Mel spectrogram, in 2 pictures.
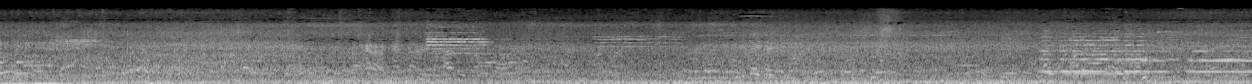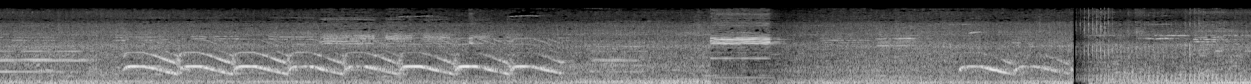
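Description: Police jeep siren wailing in quick repeated up-and-down sweeps, about two a second, for roughly four seconds in the middle, with a short burst again near the end, over the shouting of a dense crowd. A vehicle horn sounds a few seconds before the siren starts.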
